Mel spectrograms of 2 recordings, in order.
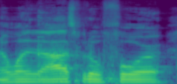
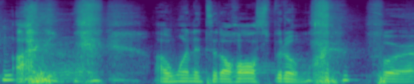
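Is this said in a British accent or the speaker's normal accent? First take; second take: normal; British. First: It is spoken in the speaker's normal accent. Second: It is spoken in a put-on British accent.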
